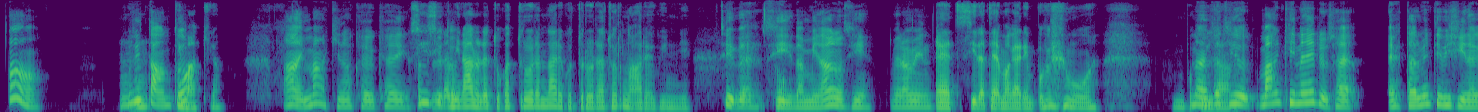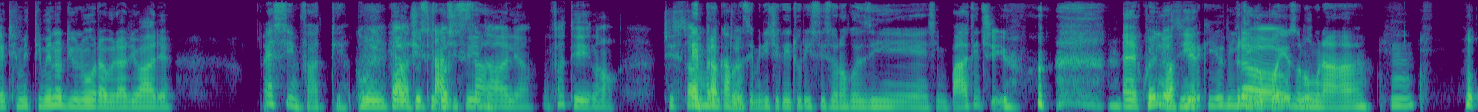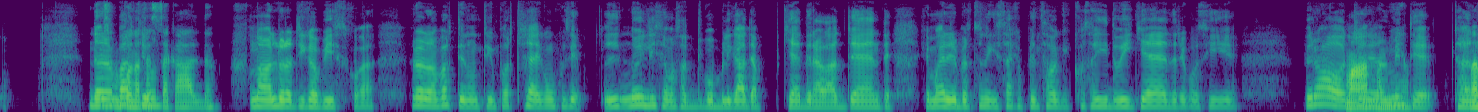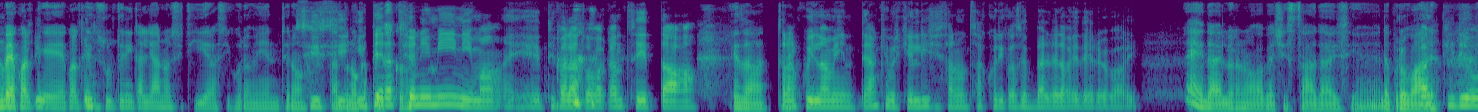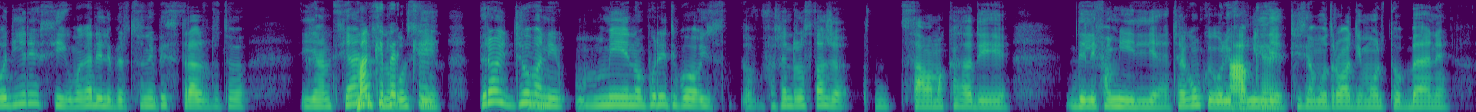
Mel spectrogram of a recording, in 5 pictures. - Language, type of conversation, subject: Italian, unstructured, Come ti relazioni con le persone del posto durante un viaggio?
- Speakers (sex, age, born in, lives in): female, 20-24, Italy, Italy; female, 25-29, Italy, Italy
- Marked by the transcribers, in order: tapping; other background noise; laughing while speaking: "più"; "cioè" said as "ceh"; "Infatti" said as "nfatti"; drawn out: "così"; chuckle; snort; "cioè" said as "ceh"; "cioè" said as "ceh"; chuckle; "cioè" said as "ceh"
